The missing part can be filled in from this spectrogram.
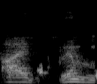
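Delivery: cartoon character voice. Retelling a cartoon clip that sounds hilarious: imitating the cartoon guy's voice. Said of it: "He's like".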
